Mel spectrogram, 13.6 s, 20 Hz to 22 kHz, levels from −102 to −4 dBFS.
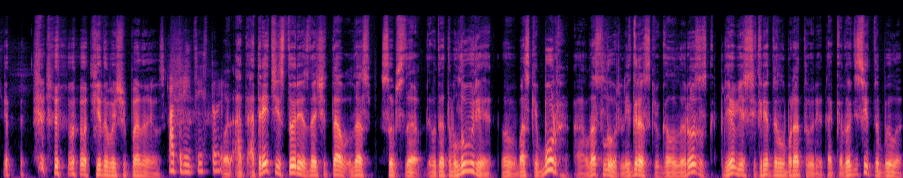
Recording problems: none

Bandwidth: 15 kHz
